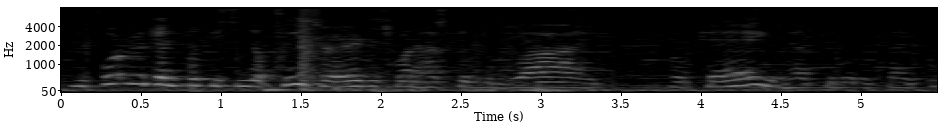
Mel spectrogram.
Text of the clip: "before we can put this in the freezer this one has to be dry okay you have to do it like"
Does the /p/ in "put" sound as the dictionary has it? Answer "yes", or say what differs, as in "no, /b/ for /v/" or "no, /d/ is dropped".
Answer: no, /f/ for /p/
